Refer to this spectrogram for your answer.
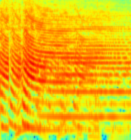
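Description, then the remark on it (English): A loud air horn sound effect blares in overlapping, wavering blasts, harsh and brassy, filling the short burst with a layered, warbling honk. “Where's the air horns?”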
